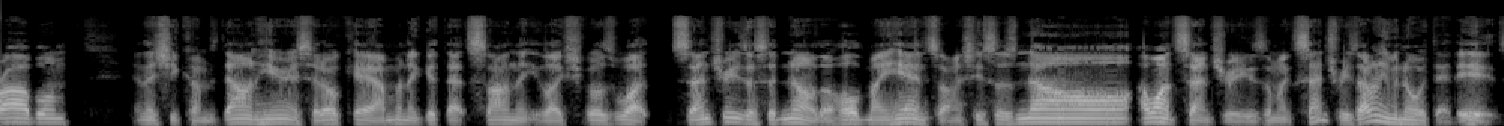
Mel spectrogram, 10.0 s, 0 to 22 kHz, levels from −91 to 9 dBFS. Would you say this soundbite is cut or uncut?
uncut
